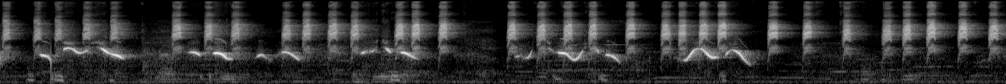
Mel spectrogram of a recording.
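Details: Sooty-headed bulbul, known locally as kutilang, singing actively: short liquid whistled phrases that rise and fall, given in bursts. Sharp dry clicking ticks repeat rapidly throughout.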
